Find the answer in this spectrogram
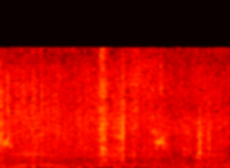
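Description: Faint buzzing of a flying insect.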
